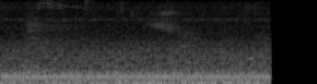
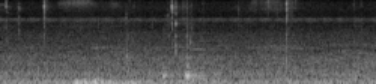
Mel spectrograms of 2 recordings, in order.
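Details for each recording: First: Aquarium air pump after opening and repair runs with a soft, even buzzing hum with no rattle or stutter; it now runs smoothly. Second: Aquarium air pump running: a few handling clicks, then loud, harsh steady buzzing drone, pump very noisy yet delivers no air; chamber holes clogged with dust.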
